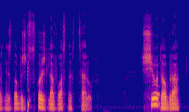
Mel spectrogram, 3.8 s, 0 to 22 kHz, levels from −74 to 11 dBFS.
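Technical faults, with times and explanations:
0.49–0.58 s and 3.12–3.21 s, damaged data in a compressed stream: corrupted bytes make the decoder misread those frames and hunt for the next valid header, so each brief stretch comes out as a chirp, squawk, click or short hole.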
